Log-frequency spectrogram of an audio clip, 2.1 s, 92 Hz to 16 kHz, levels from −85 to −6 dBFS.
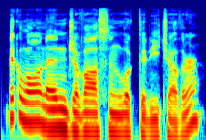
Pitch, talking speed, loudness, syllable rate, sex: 135 Hz, 205 wpm, -16 LUFS, 7.0 syllables/s, male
